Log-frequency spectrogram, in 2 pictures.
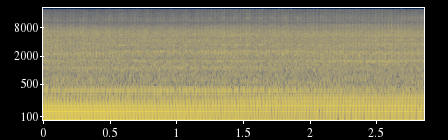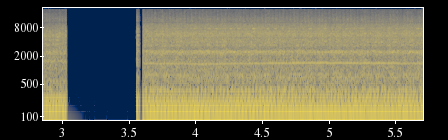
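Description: A 1983 Volkswagen GTI engine idles steadily up close, a continuous rough hum with vibration that drops out for half a second midway, with no talking.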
